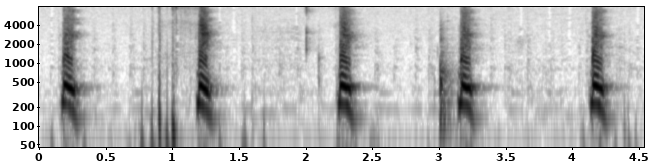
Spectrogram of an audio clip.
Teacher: My tone gets low when I say be, be, be, be.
